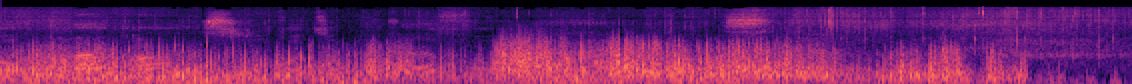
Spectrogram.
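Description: Wind blowing across a phone's microphone outdoors: a loud, low rushing noise with a brief dip about two seconds in.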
